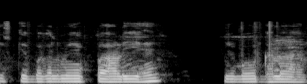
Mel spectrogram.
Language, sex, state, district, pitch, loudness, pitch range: Hindi, male, Jharkhand, Jamtara, 130 Hz, -16 LUFS, 125-140 Hz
